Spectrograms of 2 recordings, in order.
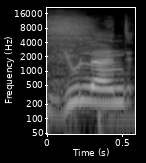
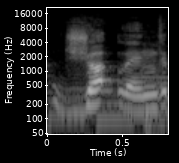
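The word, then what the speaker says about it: Jylland: here we go denmark is made of the uland not jutland peninsula that connects to germany in the south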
